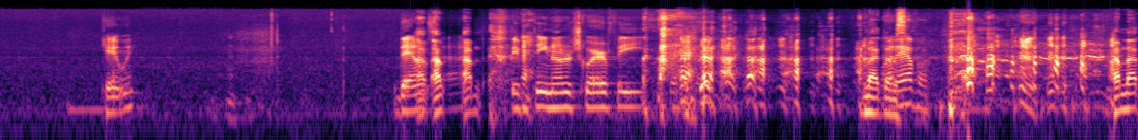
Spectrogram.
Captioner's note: laughter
